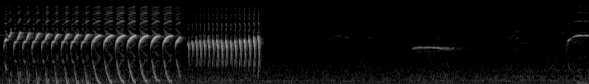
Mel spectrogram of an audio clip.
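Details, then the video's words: Young domestic canary in full song: a quick run of evenly repeated high chirps turning into a buzzy rattle, followed by near silence with a lone thin whistle and a brief closing note. "Kicauan Burung Kenari Muda Gacor Standart Kecil MANTAP !"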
